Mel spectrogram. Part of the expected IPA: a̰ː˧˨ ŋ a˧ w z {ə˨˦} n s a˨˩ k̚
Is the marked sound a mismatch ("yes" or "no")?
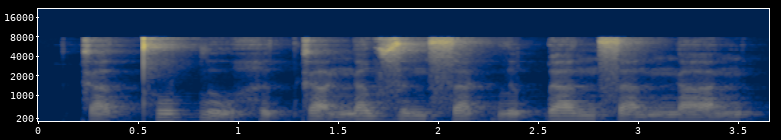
yes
